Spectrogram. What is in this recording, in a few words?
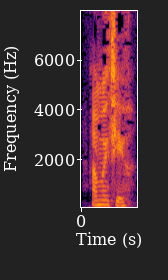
im with you, teengirl; survivor voice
